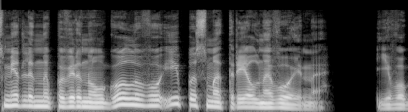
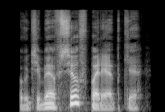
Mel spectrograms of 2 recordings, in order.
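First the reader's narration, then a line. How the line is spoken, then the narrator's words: Plain. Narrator (Russian): спросил он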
